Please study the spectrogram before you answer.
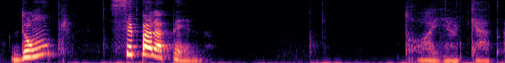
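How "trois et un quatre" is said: counting in a whisper; hushed count of the cards. Real, not acted. Tarot reader counting cards under her breath, whispering.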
